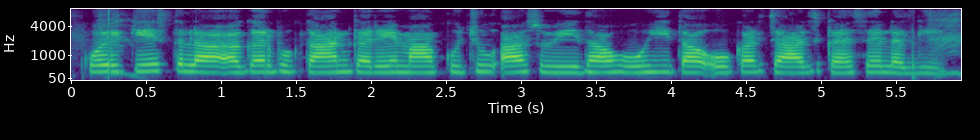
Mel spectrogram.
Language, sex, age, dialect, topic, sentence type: Chhattisgarhi, female, 25-30, Eastern, banking, question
